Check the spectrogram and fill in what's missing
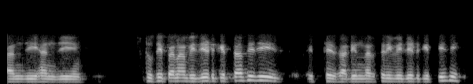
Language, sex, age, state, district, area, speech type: Punjabi, male, 30-45, Punjab, Bathinda, urban, conversation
